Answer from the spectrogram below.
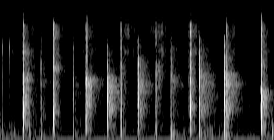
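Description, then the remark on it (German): Brief, sparse applause: about a dozen sharp, crisp hand claps at an uneven pace over a few seconds, moderately loud, with no voices. “Erstmal Applaus.”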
